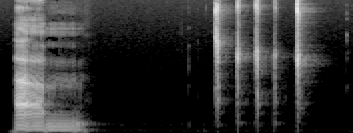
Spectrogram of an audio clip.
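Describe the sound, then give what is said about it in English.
A voice imitates a dolphin, first with a short, high, squeaky whistle and then with five sharp, quick clicks after a brief pause. “Made a dolphin noise there.”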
